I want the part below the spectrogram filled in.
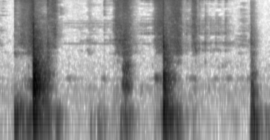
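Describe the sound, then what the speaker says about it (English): Peeled onions halved pole to pole with a kitchen knife, giving a few separate thudding cuts against a cutting board with pauses between them, close and fairly loud. "you just cut them at the poles, pole to pole, and then lay them sideways"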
